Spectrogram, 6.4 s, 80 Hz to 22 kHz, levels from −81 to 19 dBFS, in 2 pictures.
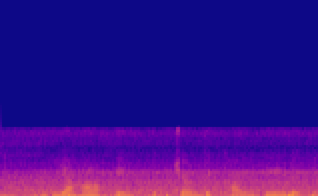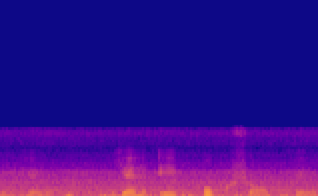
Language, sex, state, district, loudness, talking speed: Hindi, male, Madhya Pradesh, Katni, -20 LUFS, 115 wpm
